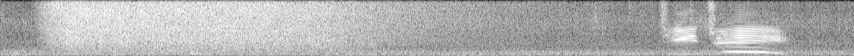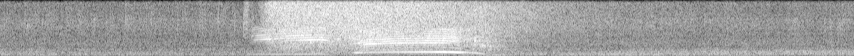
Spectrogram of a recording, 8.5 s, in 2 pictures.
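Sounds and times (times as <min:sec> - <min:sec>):
surf crashing: 0:00.2 - 0:03.8, 0:05.5 - 0:08.0
rough sea and steady wind around a boat: 0:00.2 - 0:04.2, 0:05.5 - 0:08.4.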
